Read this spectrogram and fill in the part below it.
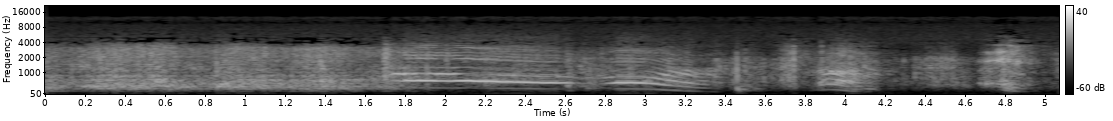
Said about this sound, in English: Hey, what in thunder? The wheel. Wheel's coming up. We're going to tip over. Hang on.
